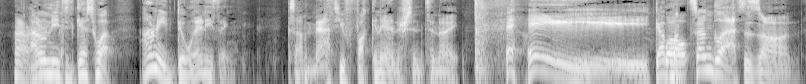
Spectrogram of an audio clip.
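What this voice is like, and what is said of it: Terrible imitation of another person's voice. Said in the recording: “terrible impression”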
